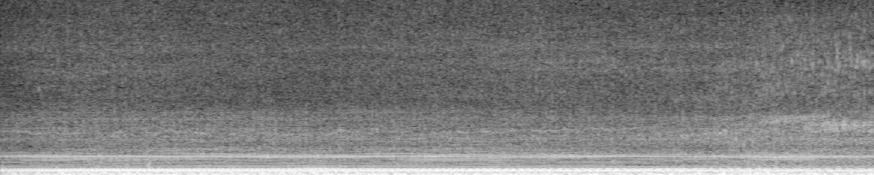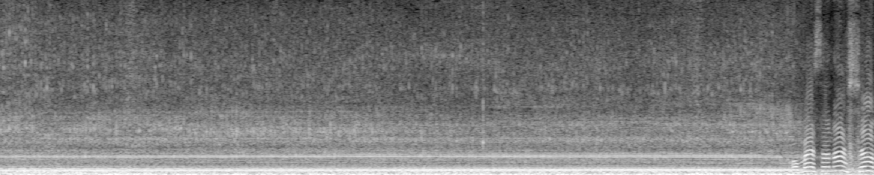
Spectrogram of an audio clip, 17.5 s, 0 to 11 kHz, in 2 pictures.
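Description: A Honda Fan 150 Mix motorcycle engine drones loud and steady while riding to the beach, its tone holding even throughout, with a brief rising burst near the end.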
